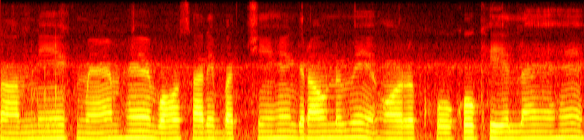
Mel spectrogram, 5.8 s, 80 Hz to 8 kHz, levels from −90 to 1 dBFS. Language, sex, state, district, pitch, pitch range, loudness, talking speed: Hindi, male, Uttar Pradesh, Muzaffarnagar, 135 Hz, 125-140 Hz, -18 LUFS, 155 wpm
